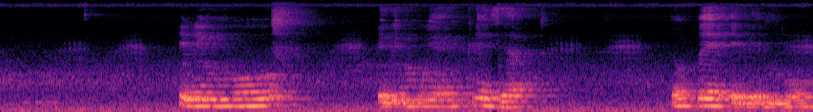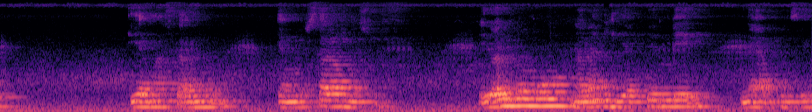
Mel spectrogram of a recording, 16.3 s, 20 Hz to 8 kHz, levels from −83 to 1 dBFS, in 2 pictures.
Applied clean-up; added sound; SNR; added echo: none; Insect / Frog; 16 dB; reverberation time 0.9 s.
